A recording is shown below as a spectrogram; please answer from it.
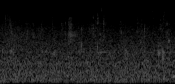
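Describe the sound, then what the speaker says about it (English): Steady rain falls outside during several days of wet weather, a soft, even, distant hiss with no voices. "it's been raining for about 3 days"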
